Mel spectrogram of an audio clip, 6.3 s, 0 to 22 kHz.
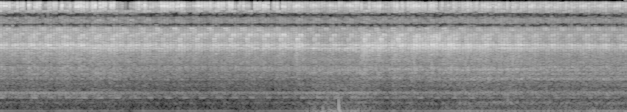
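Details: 2011 BMW 325i with N53B30 engine, new coils, plugs, oil and air filter, cylinder 6 misfire the day before: idle with a sharp click near 0:10, then an uneven hunting beat lasting minutes before sorting itself out; rough idle of unknown cause.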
